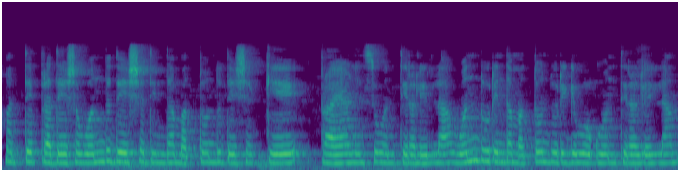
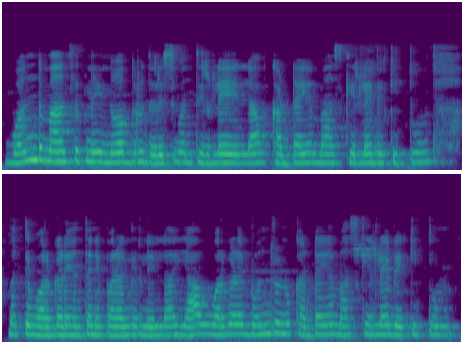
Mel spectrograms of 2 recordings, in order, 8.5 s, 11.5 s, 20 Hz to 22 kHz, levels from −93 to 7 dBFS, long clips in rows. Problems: none marked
